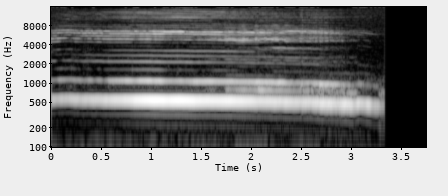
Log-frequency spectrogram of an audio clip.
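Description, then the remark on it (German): A single long howl from the coyote that follows Mr. Coolwater at Bloodywood Castle, a sustained tonal wail that holds steady and drifts slightly lower before cutting off abruptly. It is fairly loud and stands alone, with no talking. “Und nicht nur die, sondern auch der Coyote.”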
